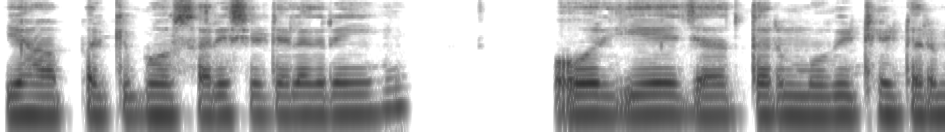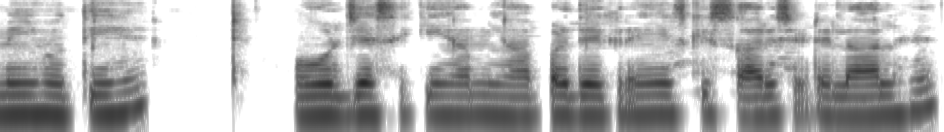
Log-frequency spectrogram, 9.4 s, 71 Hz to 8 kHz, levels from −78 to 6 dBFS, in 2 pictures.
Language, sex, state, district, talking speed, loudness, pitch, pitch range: Hindi, male, Uttar Pradesh, Jyotiba Phule Nagar, 195 wpm, -20 LUFS, 135 Hz, 130-135 Hz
